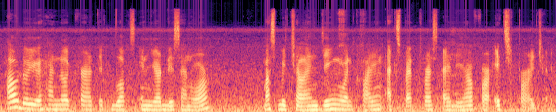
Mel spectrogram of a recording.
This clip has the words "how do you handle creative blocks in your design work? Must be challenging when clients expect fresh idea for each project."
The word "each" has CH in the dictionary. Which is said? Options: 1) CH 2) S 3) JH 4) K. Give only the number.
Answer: 2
